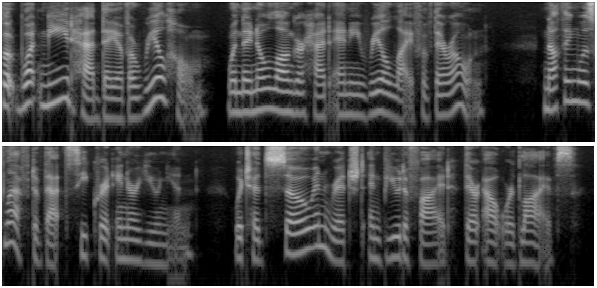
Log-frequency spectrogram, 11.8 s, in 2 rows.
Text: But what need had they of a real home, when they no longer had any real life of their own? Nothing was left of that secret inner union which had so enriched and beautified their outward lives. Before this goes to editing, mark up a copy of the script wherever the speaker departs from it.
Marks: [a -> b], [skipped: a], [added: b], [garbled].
But what need had they of a real home, when they no longer had any real life of their own? Nothing was left of that secret inner union which had so enriched and beautified their outward lives.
